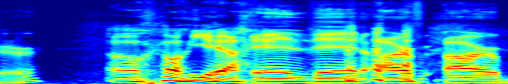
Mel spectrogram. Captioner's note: laughs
